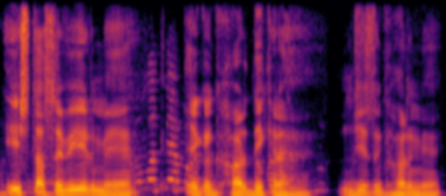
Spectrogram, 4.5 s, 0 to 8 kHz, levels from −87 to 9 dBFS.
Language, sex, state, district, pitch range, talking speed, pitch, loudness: Hindi, male, Bihar, Patna, 135-165 Hz, 145 wpm, 145 Hz, -15 LUFS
